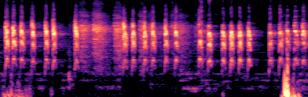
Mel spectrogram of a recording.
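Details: A short burst of Eurasian tree sparrows fighting: quick, high, buzzy chirps packed closely together, ending with a low thump.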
